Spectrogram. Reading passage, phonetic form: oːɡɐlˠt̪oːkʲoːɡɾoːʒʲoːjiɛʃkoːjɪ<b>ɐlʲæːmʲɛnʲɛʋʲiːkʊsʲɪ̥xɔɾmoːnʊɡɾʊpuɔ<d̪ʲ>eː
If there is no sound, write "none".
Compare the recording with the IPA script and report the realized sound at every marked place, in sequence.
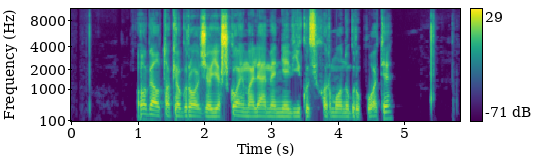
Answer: m, t̪ʲ

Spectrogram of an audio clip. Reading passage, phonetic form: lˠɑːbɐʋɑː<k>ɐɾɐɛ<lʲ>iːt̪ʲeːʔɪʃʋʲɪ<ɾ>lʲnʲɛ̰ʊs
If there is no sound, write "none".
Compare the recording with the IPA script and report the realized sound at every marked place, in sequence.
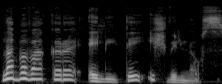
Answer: k, lʲ, none

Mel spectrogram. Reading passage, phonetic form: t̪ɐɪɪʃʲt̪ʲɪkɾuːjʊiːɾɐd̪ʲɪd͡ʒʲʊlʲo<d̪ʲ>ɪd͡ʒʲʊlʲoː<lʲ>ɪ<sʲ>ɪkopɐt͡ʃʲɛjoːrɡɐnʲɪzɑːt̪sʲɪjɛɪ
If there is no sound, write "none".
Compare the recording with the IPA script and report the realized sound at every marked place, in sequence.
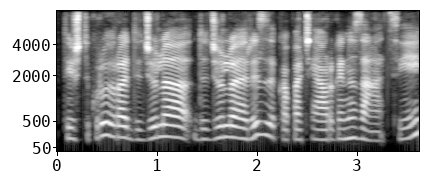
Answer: d̪ʲ, ɾʲ, zʲ

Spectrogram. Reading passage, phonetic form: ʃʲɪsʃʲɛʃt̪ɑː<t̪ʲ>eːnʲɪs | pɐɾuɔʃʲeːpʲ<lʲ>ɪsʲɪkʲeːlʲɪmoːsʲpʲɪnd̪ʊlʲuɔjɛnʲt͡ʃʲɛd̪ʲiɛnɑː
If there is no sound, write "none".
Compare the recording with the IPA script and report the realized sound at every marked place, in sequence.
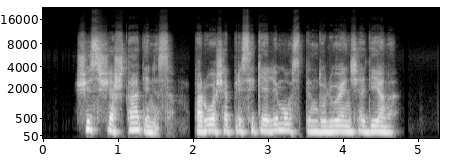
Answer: d̪ʲ, ɾʲ

